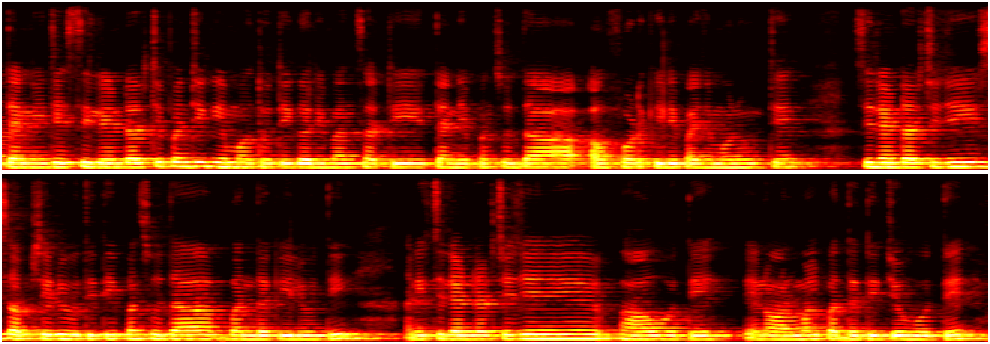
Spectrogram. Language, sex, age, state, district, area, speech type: Marathi, female, 45-60, Maharashtra, Yavatmal, urban, spontaneous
